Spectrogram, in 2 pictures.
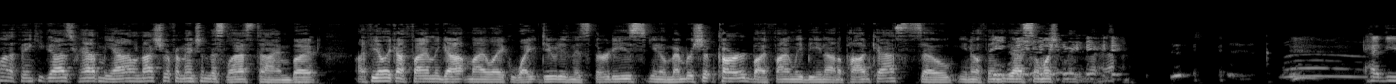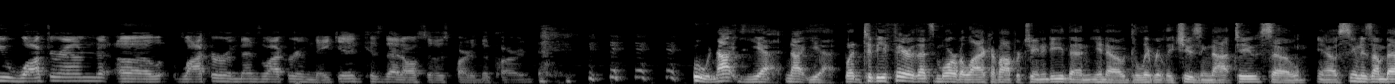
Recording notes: Apologies for the technical difficulties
